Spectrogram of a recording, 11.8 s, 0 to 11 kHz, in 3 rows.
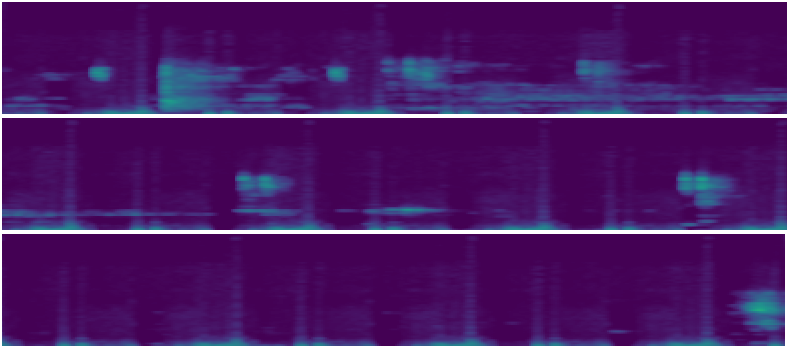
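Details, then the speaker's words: Regular heartbeat about 50 a minute; reinforced first sound, early diastolic opening snap of the mitral valve after the second sound, then a low diastolic rumble: mitral stenosis. "ese es el reposo preso histórico que corresponde pues al soplo diastólico del estenosis mitral"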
